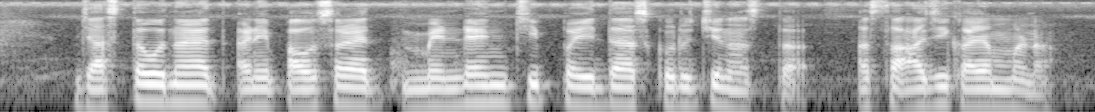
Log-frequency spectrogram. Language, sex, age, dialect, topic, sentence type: Marathi, male, 18-24, Southern Konkan, agriculture, statement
